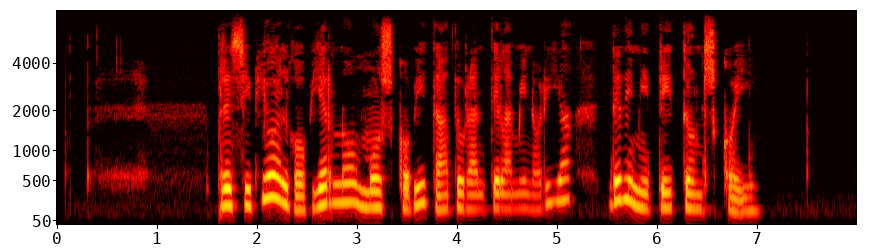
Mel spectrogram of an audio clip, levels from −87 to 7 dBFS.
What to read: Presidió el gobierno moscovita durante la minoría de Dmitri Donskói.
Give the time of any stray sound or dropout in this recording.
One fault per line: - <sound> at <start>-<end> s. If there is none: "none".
none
